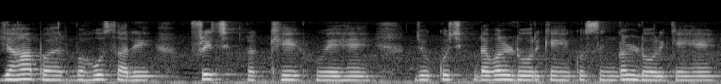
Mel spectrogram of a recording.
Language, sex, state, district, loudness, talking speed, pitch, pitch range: Hindi, female, Uttar Pradesh, Saharanpur, -16 LUFS, 150 wpm, 205 Hz, 195-210 Hz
